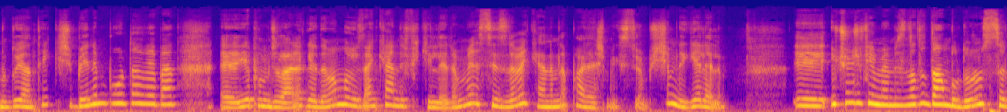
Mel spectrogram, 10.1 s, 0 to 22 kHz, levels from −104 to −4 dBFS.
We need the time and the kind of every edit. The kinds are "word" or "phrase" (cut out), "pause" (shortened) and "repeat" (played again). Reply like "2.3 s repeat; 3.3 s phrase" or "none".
3.1 s word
